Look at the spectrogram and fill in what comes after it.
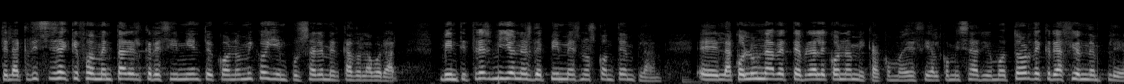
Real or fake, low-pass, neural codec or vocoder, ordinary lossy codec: real; none; none; none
